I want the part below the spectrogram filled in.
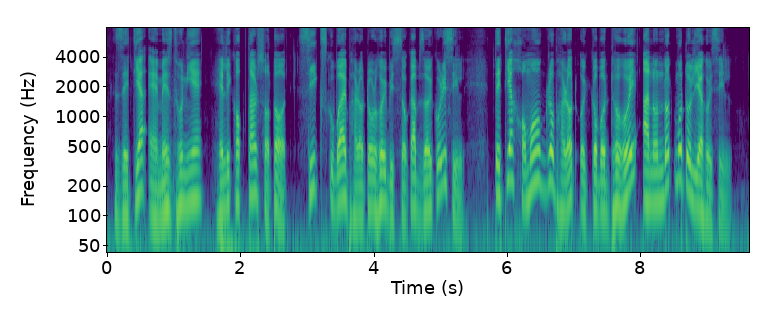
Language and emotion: Assamese, happy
